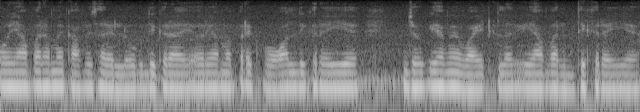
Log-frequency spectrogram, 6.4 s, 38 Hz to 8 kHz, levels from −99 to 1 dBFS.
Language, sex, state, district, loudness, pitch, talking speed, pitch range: Hindi, male, Maharashtra, Dhule, -29 LUFS, 120 Hz, 280 wpm, 120-130 Hz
